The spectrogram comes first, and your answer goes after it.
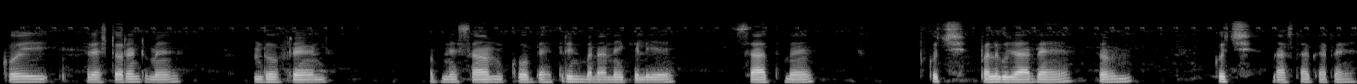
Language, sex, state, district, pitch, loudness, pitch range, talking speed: Hindi, male, Jharkhand, Jamtara, 115 Hz, -22 LUFS, 115-125 Hz, 110 wpm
